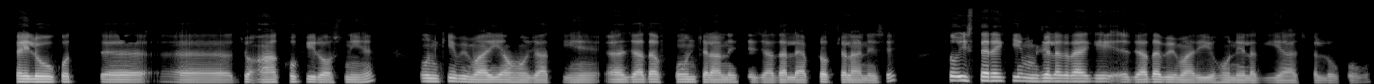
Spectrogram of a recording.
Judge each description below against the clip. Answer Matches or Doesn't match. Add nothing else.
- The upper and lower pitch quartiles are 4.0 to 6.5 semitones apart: Doesn't match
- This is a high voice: Doesn't match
